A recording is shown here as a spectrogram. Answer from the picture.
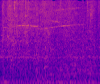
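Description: Film sound effects of a flying helicarrier: a steady deep rumble under a rushing, airy hiss like wind and engines at altitude.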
